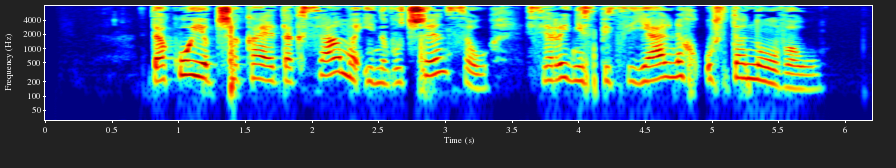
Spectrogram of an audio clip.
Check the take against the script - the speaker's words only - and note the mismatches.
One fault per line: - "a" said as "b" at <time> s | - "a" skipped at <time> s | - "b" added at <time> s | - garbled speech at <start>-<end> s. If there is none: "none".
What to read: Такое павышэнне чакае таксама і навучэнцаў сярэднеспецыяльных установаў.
- "павышэнне" skipped at 1.2 s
